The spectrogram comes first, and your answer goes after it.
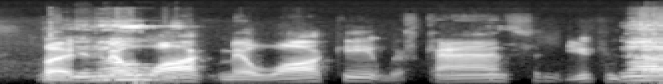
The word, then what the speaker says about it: Milwaukee: people from up here go Milwaukee, like a ma, like a not mill.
